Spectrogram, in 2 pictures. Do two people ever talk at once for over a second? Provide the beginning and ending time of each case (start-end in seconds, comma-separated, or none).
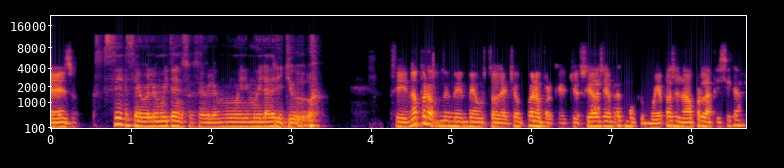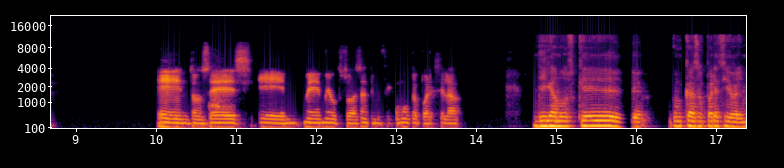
none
